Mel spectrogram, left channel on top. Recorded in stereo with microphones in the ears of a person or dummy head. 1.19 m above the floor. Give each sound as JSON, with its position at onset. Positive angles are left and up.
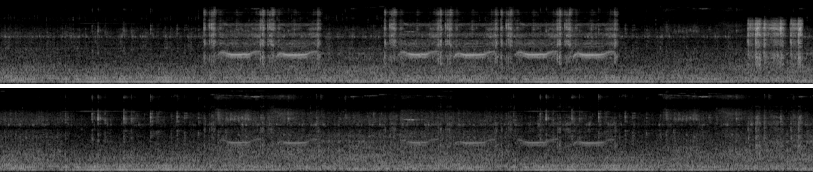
{"t": 0.0, "sound": "a motorcycle", "side_deg": -30}
{"t": 2.0, "sound": "a camera shutter", "side_deg": 80}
